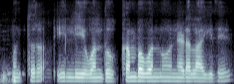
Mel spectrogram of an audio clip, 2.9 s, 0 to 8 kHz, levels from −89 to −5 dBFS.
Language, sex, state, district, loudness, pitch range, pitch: Kannada, male, Karnataka, Koppal, -21 LUFS, 125-135 Hz, 130 Hz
